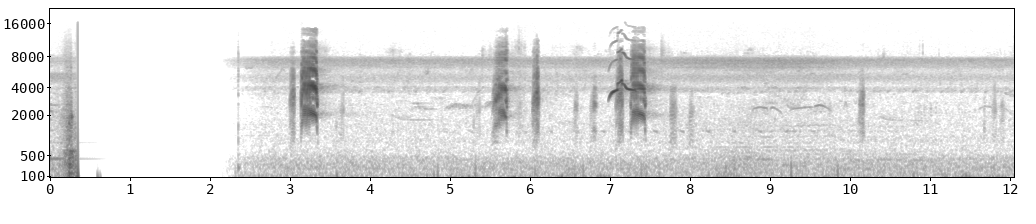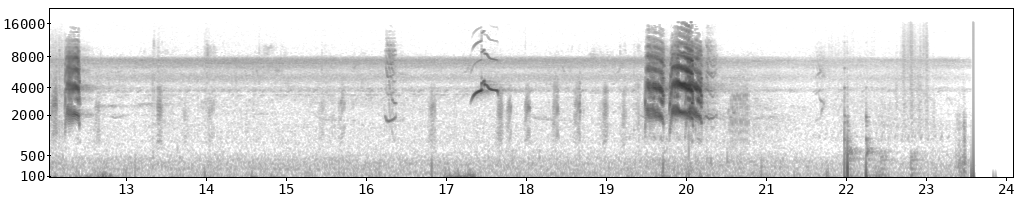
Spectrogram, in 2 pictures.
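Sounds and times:
high-pitched hiss: 2.4 - 23.5
sun parakeet screeching: 3.1 - 3.4, 12.1 - 12.6, 19.5 - 20.8.

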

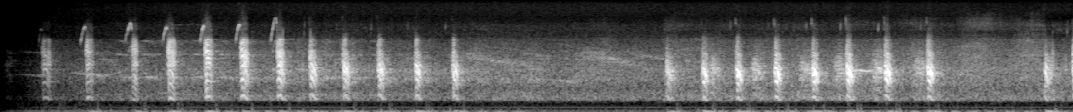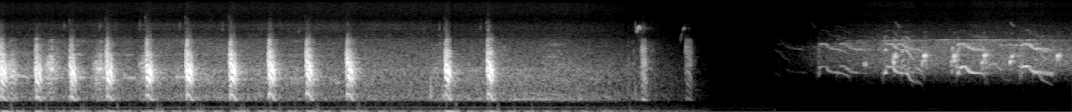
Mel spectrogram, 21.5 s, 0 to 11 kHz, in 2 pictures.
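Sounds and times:
white-tailed eagle calling: 0.4 - 17.3.

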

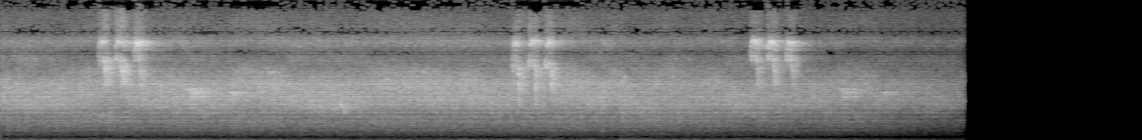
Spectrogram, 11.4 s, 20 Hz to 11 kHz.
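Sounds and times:
Sri Lanka hanging parrot calls: 0.0 - 9.1
steady hiss: 0.0 - 9.6.

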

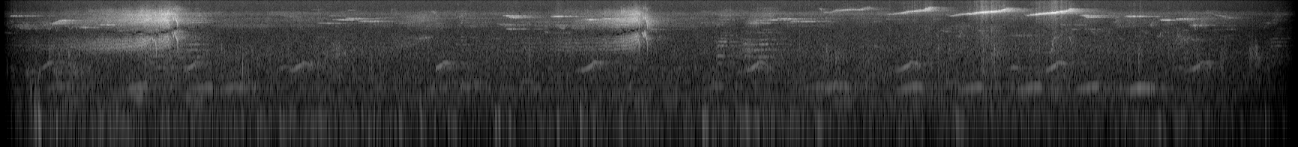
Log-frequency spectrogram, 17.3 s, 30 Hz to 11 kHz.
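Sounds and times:
cerulean cuckooshrike: 0.4 - 17.2.

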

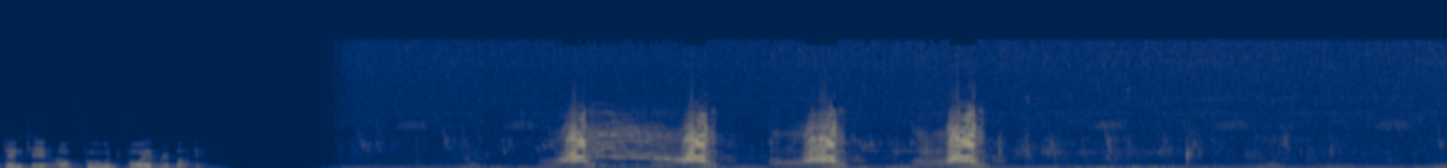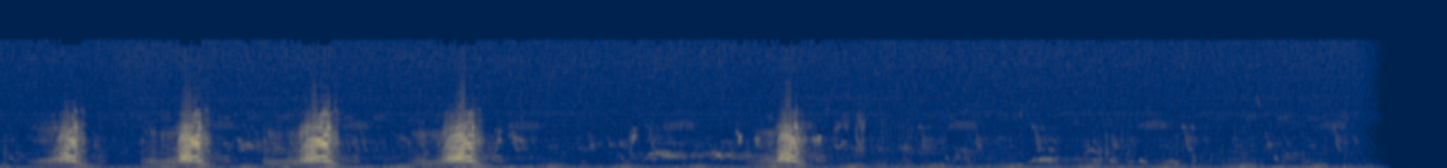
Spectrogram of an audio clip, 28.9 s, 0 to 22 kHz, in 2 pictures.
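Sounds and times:
speech: 0.0 - 2.2
faint insects: 3.2 - 28.4
large bird calling outdoors with harsh honking notes: 5.4 - 10.2, 14.7 - 27.9.

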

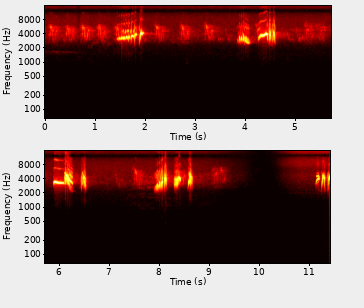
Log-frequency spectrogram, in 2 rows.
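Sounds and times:
rufous-tailed scrub robin singing clear whistles and warbled notes: 0.8 - 6.6, 7.9 - 8.7, 11.2 - 11.4.

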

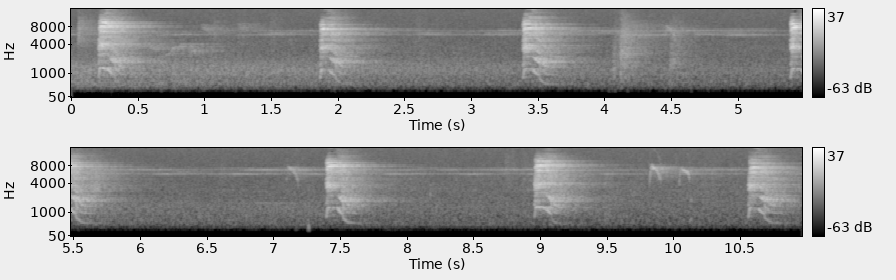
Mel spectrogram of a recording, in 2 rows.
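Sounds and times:
Red-necked Woodpecker calling: 0.2 - 0.9, 1.9 - 2.4, 3.3 - 3.9, 5.4 - 6.0, 7.4 - 8.0, 8.9 - 9.5, 10.5 - 10.9.

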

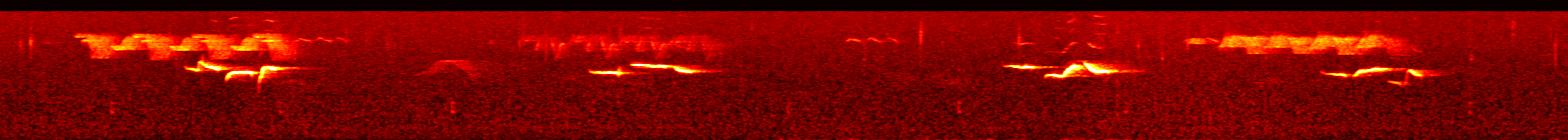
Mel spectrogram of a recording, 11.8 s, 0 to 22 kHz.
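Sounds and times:
blue-fronted robin uttering whistled slurred phrases: 4.5 - 5.3, 7.6 - 8.4, 10.0 - 10.8.

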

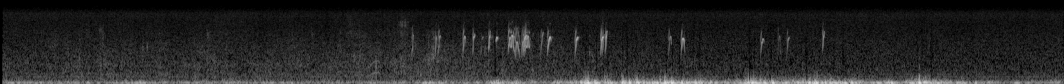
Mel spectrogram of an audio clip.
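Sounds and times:
puna plover calling: 0.0 - 8.4.

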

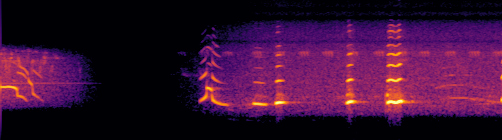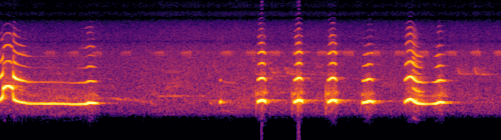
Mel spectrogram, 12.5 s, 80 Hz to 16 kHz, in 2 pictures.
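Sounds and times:
short-toed snake eagle whistling: 2.5 - 3.6, 6.3 - 7.9, 8.5 - 12.4.

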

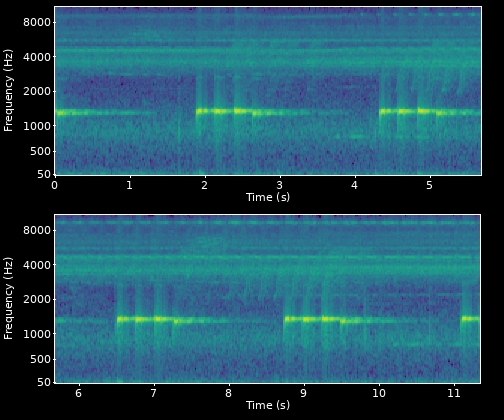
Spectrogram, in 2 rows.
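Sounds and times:
Indian cuckoo calling: 0.0 - 1.0, 1.9 - 3.2, 4.3 - 5.8, 6.5 - 8.0, 8.7 - 11.3.

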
